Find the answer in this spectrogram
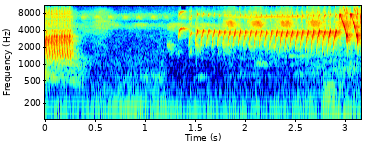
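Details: Song of a Spanish Timbrado canary for canary training: after a brief harsh burst and quiet soft notes, a steady high buzzy trill swells louder, ending in quick sharp notes.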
